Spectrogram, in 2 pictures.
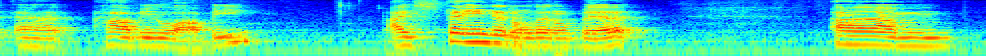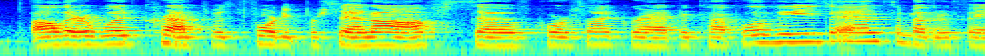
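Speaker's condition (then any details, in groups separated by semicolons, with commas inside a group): No condition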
